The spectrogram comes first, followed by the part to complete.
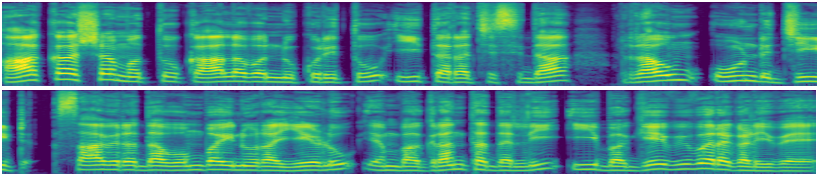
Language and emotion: Kannada, neutral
